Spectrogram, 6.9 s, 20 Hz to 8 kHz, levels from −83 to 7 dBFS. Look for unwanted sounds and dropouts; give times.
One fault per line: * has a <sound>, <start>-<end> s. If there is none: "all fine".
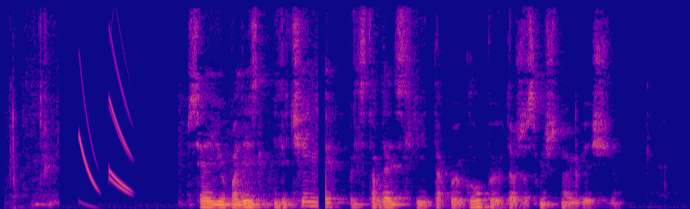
* has a chirp, 0.8-1.3 s
* has a dropout, 3.2-3.3 s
